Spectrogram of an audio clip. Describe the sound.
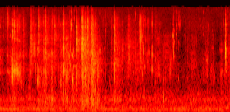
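Crinkling of a snack packet mixes with crisp crunching as sweet Indonesian peanut snacks are chewed, a continuous close rustle broken by sharp bites.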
